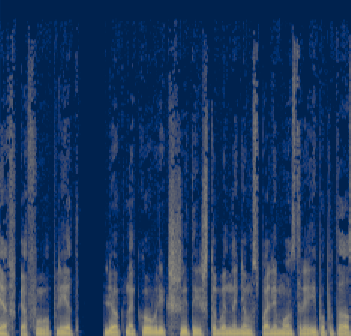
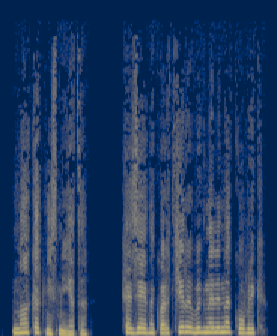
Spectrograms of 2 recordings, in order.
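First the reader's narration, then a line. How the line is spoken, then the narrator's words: Giggling. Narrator (Russian): хихикала та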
